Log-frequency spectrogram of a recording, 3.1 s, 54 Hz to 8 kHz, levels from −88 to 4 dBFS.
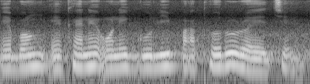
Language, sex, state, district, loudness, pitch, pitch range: Bengali, male, Tripura, West Tripura, -14 LUFS, 145 Hz, 140-155 Hz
